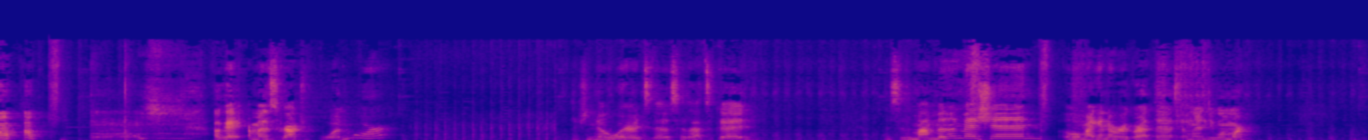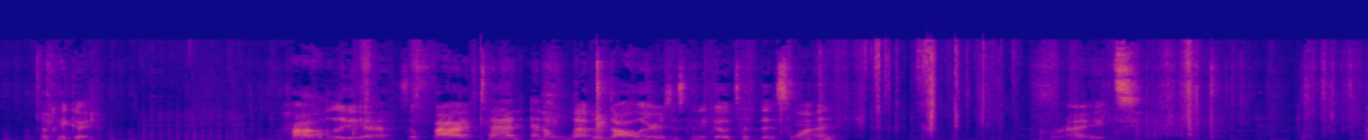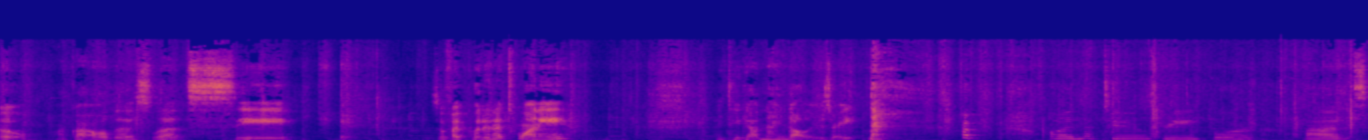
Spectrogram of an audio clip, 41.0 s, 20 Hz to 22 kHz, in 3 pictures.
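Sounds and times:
coin scratching scratch-off card: 4.0s - 9.7s, 11.5s - 18.0s
paper bills rustling: 22.0s - 27.4s, 36.4s - 41.0s.

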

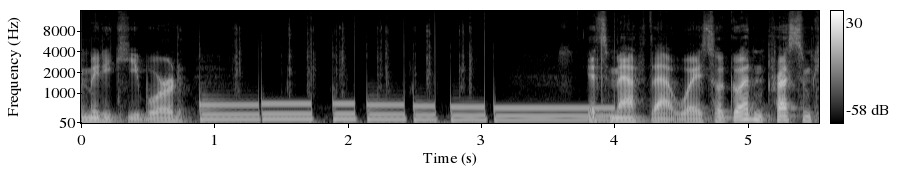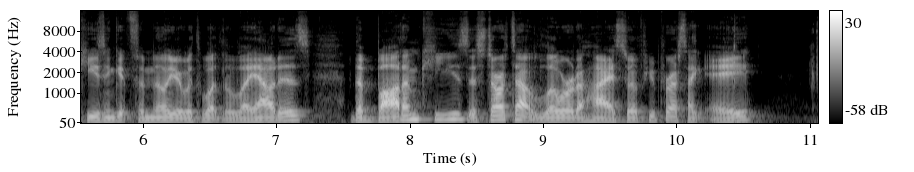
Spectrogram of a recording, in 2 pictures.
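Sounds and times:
synth short notes: 0.9s - 4.2s.

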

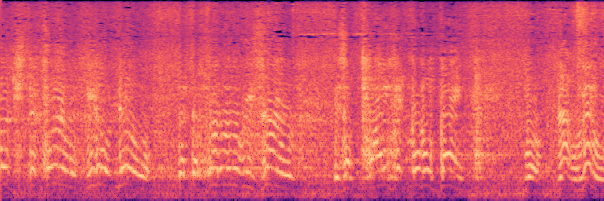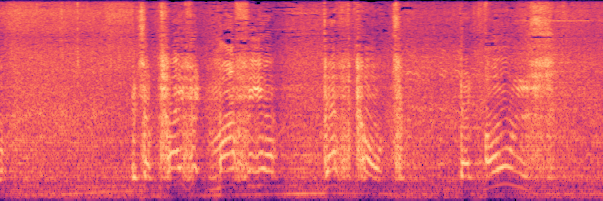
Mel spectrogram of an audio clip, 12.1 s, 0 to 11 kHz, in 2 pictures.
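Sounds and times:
man shouting through megaphone: 0.0s - 6.2s, 7.4s - 11.7s
street traffic: 0.0s - 12.0s
vehicle engine humming: 0.0s - 12.0s.

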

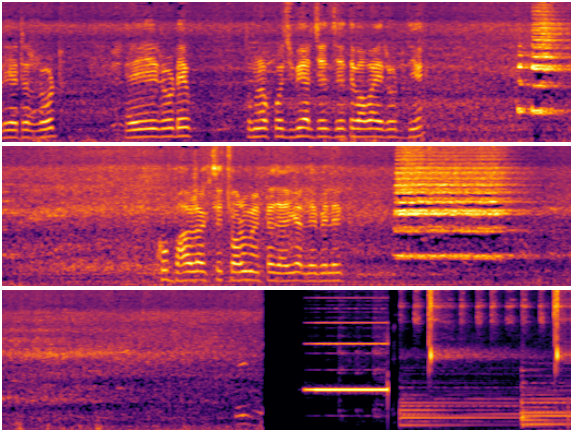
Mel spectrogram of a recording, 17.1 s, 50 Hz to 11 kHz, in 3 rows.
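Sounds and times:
low rumble of road traffic: 0.0s - 14.0s
vehicle horn: 5.2s - 5.9s, 9.6s - 11.2s.

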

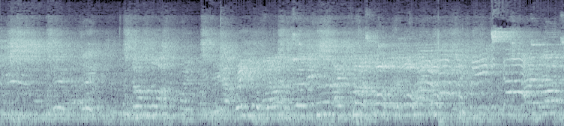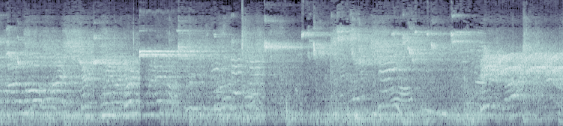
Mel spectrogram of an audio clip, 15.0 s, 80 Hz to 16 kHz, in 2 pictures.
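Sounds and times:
sneakers squeaking: 3.7s - 14.8s.

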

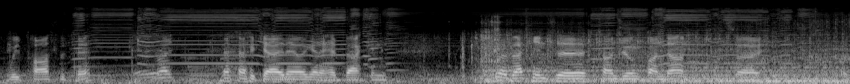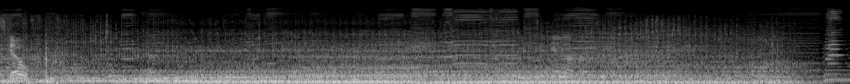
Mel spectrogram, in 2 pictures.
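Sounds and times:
outboard motor droning: 0.0s - 17.0s.

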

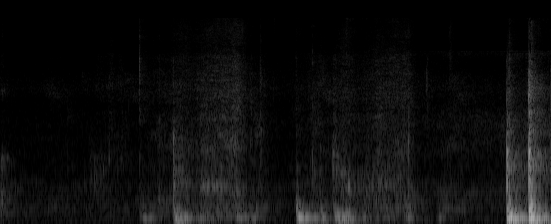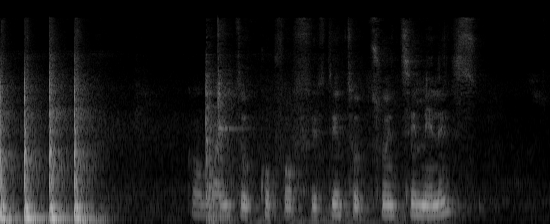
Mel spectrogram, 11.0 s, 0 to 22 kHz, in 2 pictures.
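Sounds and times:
wooden spoon scraping stew: 0.9s - 4.6s.

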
